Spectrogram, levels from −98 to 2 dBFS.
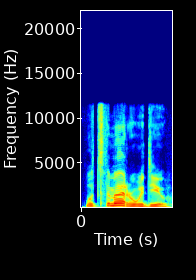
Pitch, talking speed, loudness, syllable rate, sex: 140 Hz, 330 wpm, -15 LUFS, 6.9 syllables/s, male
